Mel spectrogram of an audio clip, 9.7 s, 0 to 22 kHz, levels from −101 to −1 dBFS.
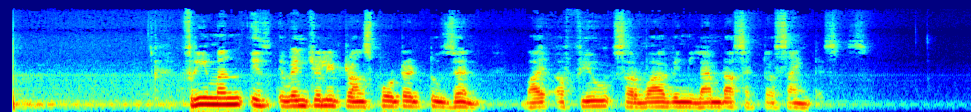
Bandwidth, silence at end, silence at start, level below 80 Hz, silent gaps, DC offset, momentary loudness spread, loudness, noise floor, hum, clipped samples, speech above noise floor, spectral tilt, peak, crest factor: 15 kHz; 1.4 s; 0.1 s; -52 dBFS; none; under 0.1%; 20 LU; -16 LUFS; -65 dBFS; none; under 0.1%; 50 dB; -7.5 dB/octave; -2 dBFS; 14 dB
